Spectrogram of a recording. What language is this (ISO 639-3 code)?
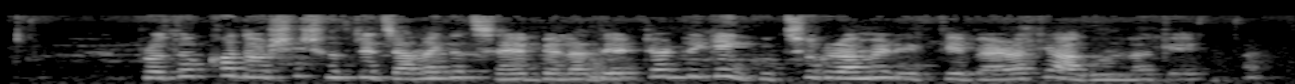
ben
